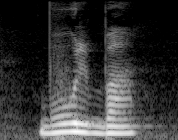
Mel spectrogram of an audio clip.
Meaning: 1. tuber 2. bubble 3. potato 4. bulba
- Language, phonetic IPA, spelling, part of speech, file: Ukrainian, [ˈbulʲbɐ], бульба, noun, Uk-бульба.ogg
